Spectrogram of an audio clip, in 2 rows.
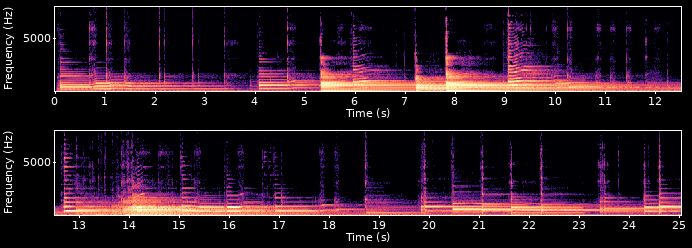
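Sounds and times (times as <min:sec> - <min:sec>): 
guqin music: 0:00.0 - 0:25.0.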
